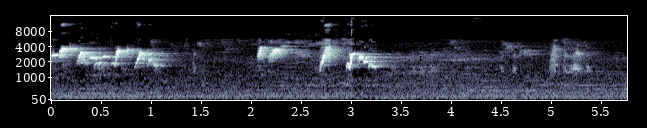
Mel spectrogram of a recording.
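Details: Red-whiskered bulbul singing: loud, bright whistled phrases rising and falling, given in quick bursts at the start, then again after a pause around two and three seconds, with a softer final note near the end over low background hum.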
